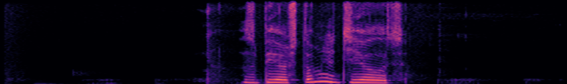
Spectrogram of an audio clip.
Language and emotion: Russian, sad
